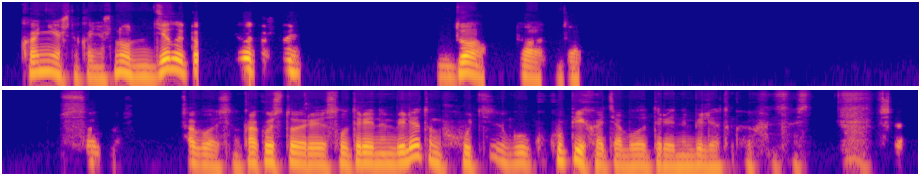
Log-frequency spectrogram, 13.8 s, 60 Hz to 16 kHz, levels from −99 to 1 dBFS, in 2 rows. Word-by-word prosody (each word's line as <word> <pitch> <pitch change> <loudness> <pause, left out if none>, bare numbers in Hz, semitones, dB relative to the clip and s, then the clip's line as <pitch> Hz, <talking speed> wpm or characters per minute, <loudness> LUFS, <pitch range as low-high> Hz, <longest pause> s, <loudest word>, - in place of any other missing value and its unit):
Конечно 150 -6 0
конечно, 110 +8 -1
ну, 115 -3 -2
делай 180 +8 +6
то 160 - +3 0.3
то, 190 -1 +8 0.2
что 170 -4 -2 1.0
Да 130 +6 +5 0.3
да 115 -2 0 0.3
да. 105 - -5 3.0
Согласен - - -12 0.5
согласен, 110 -4 -4
как 125 +4 0
в - - +7
истории 120 -4 +2
с - - -9
лотерейным 120 0 +1
билетом, 140 0 +3
хоть 120 +4 -6
ку 125 - -6
ку - - -22
купи 145 -1 +1
хотя 110 -2 -4
бы 105 - -5
лотерейный 105 -1 -3
билет, 100 -2 -5
как 105 - -16
бы, 105 - -20
то - - -19
есть. 105 -2 -16 0.5
Всё. - - -13
120 Hz, 135 wpm, -23 LUFS, 110-140 Hz, 3.0 s, то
